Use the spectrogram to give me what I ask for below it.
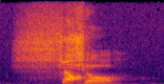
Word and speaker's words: yo: think we have, that you can say in Spanish for the word I, yo. Yo. Yo. Or, as we learned yesterday, in Argentina, they say sho. They pronounce the Y sound as a Sh.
